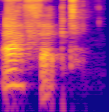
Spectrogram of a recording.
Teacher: the noun is with the stress on the first syllable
